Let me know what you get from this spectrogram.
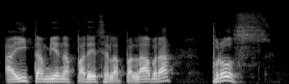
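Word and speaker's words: πρός: palabras era con Dios en el griego se pronuncia de la siguiente manera prost ton feon la palabra pros denota relación íntima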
